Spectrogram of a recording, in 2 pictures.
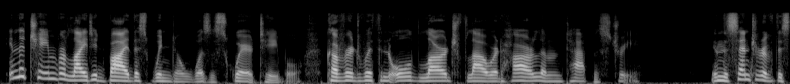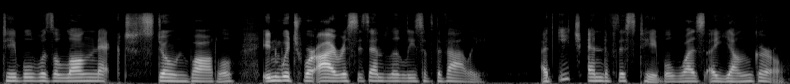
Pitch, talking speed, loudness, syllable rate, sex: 155 Hz, 190 wpm, -23 LUFS, 5.3 syllables/s, female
